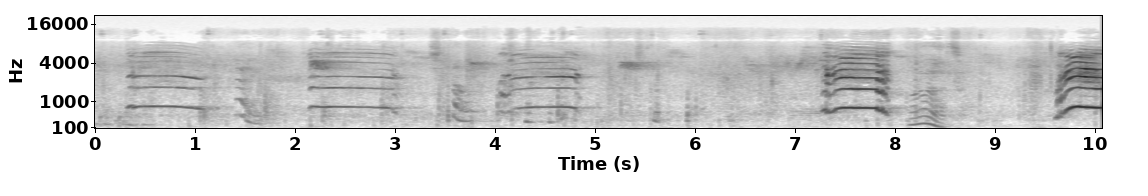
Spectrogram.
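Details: Stray tabby cat calling to people after its stray friend was frightened; loud, repeated meows, some long and level, others sharply falling, roughly every two seconds, while a person calls the cat closer and claps.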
